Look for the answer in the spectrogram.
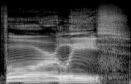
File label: for lease, voice, biker; Left 4 Dead 2; left4dead2 dlc3; survivor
